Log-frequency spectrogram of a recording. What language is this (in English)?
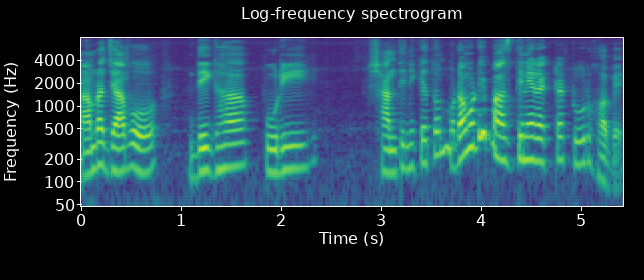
Bangla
